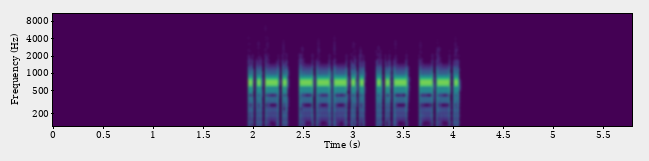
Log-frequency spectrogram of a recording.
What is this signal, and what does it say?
Morse code, heard as a keyed tone, about 28 wpm, 700 Hz. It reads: F8UG
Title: DXCC-100 Call Signs - 4 Characters - Repeated 2x - 28wpm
